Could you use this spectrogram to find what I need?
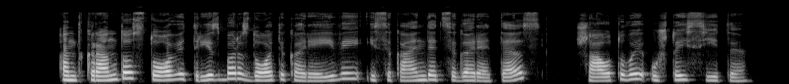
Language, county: Lithuanian, Panevėžys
